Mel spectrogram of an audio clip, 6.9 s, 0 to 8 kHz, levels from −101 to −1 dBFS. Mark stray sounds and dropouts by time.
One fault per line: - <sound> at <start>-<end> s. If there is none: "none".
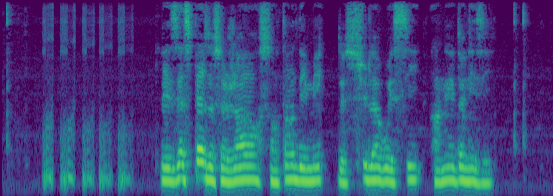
- laugh at 0.5-1.7 s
